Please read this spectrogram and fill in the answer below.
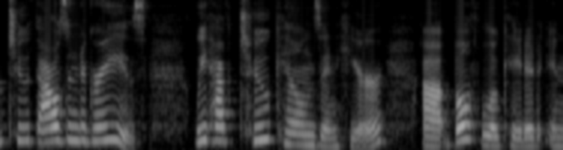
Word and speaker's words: kiln: I first want to emphasize the spelling and pronunciation of kiln. It ends in the letter N.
